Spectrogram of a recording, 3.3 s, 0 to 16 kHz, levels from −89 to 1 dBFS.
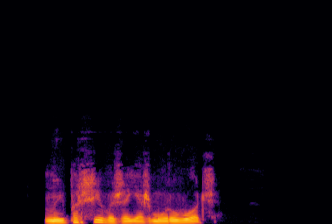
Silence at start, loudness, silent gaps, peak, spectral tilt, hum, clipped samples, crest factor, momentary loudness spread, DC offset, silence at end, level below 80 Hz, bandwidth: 0.45 s; -15 LUFS; none; -2 dBFS; -10.5 dB/octave; none; under 0.1%; 16 dB; 5 LU; under 0.1%; 1.2 s; -58 dBFS; 4.5 kHz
